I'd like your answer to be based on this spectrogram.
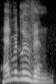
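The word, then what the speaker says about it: Löwen: At the beginning of the year, I couldn't even say his last name. I was like, Edward Lowen? Like, what is that? Edward Leuven. He's in my lineup. I got to say his name right.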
